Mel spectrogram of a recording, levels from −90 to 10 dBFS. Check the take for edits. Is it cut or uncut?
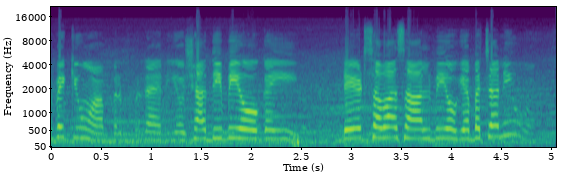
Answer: uncut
